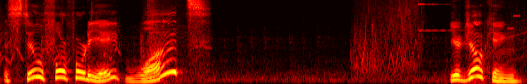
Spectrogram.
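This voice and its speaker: A man's voice: fairly high pitch, huge pitch swings, very slow, dark tone, slight background noise. A man casually commenting on his gameplay during a live stream, rambling and chatty, laughing often and swearing casually.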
